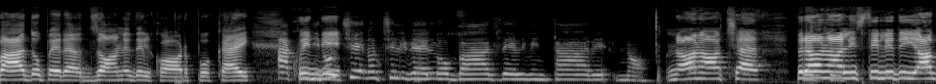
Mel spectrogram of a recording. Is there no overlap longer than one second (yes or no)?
yes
